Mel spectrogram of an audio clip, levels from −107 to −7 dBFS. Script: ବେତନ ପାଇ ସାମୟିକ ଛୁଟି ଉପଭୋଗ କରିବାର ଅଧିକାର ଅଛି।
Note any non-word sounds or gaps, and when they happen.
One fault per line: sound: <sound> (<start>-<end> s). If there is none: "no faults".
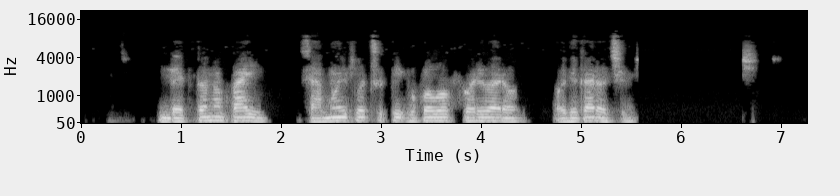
no faults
